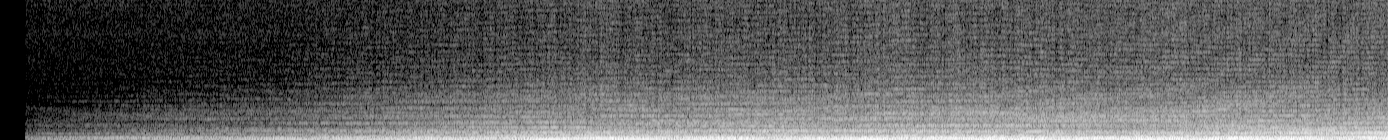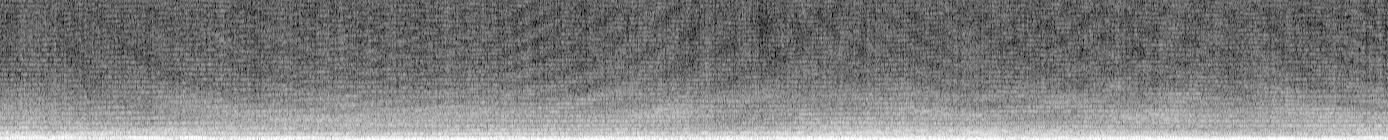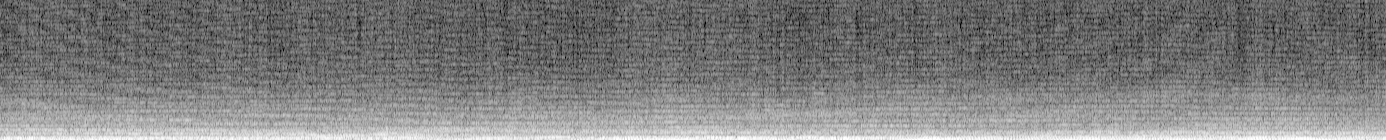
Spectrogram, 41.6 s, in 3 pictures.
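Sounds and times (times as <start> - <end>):
subsonic bass: 3.1 - 41.6.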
